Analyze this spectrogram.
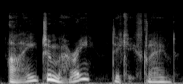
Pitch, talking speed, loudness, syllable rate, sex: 140 Hz, 165 wpm, -17 LUFS, 5.4 syllables/s, male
